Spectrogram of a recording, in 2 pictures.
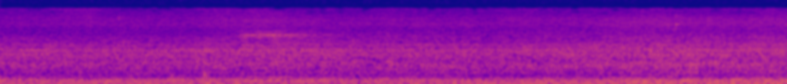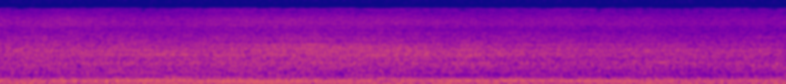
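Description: Steady low background rumble, growing a little louder around the middle and easing off again.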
